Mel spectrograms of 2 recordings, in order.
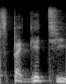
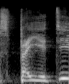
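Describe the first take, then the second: First: The G sound is clearly pronounced. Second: The G sound is barely heard. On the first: This is how critics say it should be said. The speaker calls it right. "mais qu'il faut dire spaghetti" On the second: This is how the speaker normally says it. The speaker calls it wrong. "ils disent que je dis spaghetti et qu'il ne faut pas dire spaghetti"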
